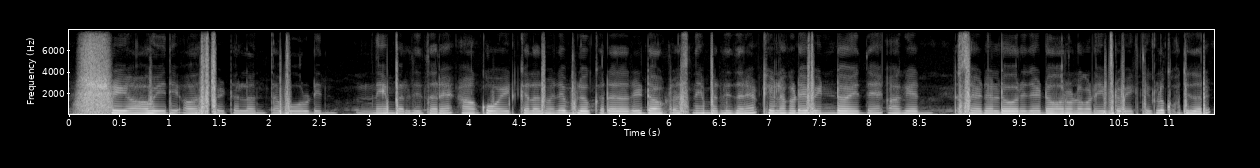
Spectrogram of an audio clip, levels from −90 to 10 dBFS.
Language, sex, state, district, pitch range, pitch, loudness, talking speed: Kannada, female, Karnataka, Raichur, 200-210 Hz, 205 Hz, -17 LUFS, 160 wpm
